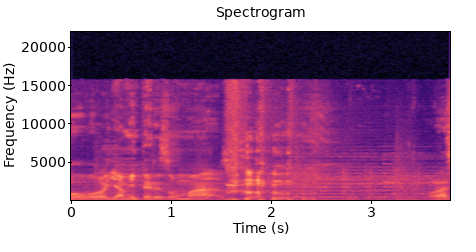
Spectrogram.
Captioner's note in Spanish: risas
